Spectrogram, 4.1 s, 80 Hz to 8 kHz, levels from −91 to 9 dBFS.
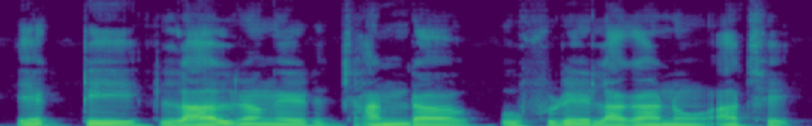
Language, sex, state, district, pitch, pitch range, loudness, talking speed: Bengali, male, West Bengal, Cooch Behar, 125 Hz, 120-130 Hz, -19 LUFS, 105 wpm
